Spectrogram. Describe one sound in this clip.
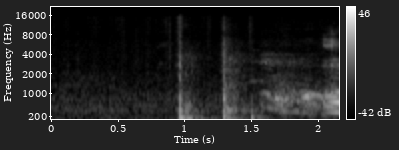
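A ball is kicked with a hard thud.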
